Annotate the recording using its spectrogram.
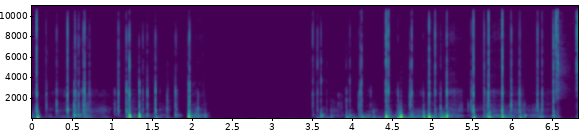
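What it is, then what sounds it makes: Hollow plastic cup. Long pink nails tap and scratch the sides of an empty, hollow, thin clear plastic cup placed over the microphone. Quick, dry clicks and scratches come in dense clusters with a hollow low resonance beneath them, broken by a silent pause in the middle. The cup gives short, muffled knocks with almost no ring.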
